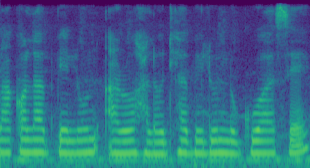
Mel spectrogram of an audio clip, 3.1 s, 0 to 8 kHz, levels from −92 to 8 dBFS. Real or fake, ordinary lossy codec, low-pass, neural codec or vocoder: real; none; 7.2 kHz; none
